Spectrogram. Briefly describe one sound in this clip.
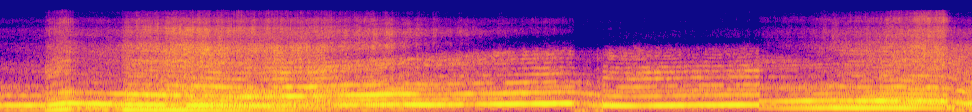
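A racing car engine roars loudly at high revs, shifting gears.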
